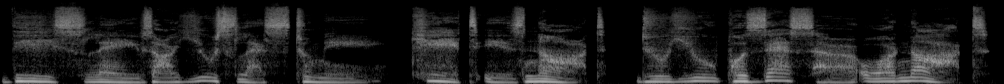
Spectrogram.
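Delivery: slow, breathy ghostly whisper; wraith whisper. A narrator's reading. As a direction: hush it out like a shadow wraith. Nanaya as wraith, held voice.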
